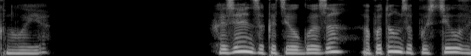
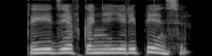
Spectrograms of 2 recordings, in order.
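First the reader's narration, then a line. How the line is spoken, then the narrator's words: Rough, curt. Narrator (Russian): грубо бросил мужчина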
